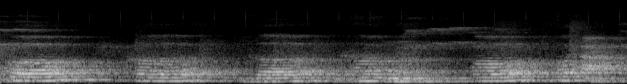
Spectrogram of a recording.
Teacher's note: क वर्ग के सारे अक्षर ह और स इनका उच्चारण स्थान कहां से होता है कंठ से होता है तो क वर्ग में क्या होगा ऐसे होता है क ख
